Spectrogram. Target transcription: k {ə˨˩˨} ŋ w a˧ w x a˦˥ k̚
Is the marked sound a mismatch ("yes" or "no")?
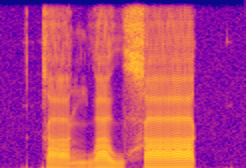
yes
